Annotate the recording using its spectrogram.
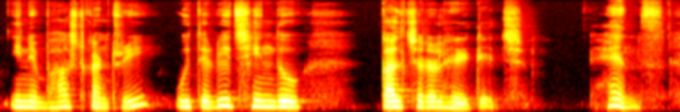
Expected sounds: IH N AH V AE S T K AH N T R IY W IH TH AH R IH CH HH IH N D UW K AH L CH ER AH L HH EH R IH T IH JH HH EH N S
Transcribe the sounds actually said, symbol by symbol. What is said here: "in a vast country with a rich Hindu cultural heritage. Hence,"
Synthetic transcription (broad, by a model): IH N AH B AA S T K AH N T R IY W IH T AH R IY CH HH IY N D UW K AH L CH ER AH L HH EH R IH T IH JH HH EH N S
